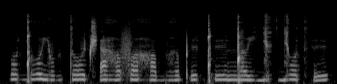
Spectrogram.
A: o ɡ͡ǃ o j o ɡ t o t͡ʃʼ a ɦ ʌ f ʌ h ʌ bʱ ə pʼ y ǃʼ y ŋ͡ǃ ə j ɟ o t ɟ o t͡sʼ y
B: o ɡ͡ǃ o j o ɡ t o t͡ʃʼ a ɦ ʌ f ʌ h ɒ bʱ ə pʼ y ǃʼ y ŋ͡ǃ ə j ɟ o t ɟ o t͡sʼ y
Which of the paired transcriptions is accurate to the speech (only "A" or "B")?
B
